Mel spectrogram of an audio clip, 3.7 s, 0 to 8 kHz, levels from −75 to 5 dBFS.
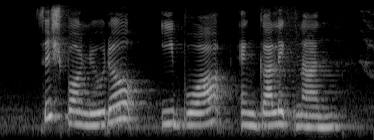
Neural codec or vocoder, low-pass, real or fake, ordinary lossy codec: none; 7.2 kHz; real; none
